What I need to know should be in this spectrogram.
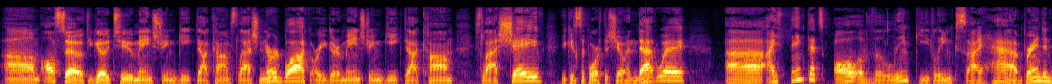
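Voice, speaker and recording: A man's voice: medium pitch, lively intonation, moderate pace. A man hosting a casual podcast, talking in a loose, rambling way with frequent restarts and casual swearing, on a desktop mic. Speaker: podcast host. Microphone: desktop USB mic.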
